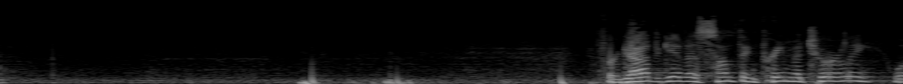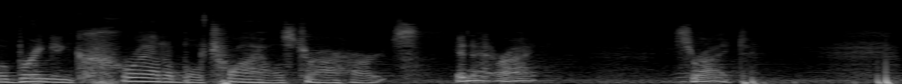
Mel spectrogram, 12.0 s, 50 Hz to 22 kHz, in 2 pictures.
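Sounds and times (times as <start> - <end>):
faint hum: 0.0 - 12.0
microphone handling thumps: 2.0 - 2.9.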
